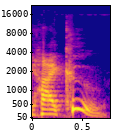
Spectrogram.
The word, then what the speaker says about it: haiku: get all the syllables you had to pronounce Haiku with three syllables like he said hot like high IQ you know what I'm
